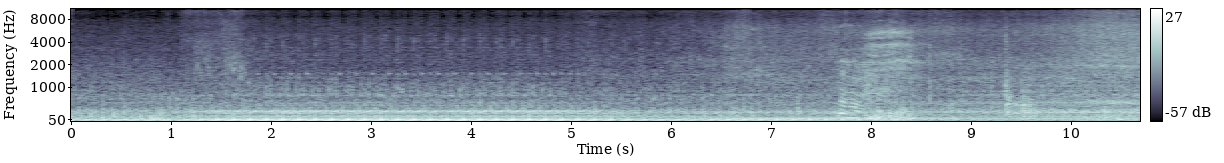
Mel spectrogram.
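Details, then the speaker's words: Jaguar XJ40 XJ6 4.0 Sovereign, normally super smooth, idling after bonnet left open in rain with oily water found in engine top: uneven, lumpy exhaust beat with a cylinder dropping out; misfire at idle, cause suspected, not confirmed. "But obviously a misfire is something to do with the cylinder, spark, the fuel to that cylinder."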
